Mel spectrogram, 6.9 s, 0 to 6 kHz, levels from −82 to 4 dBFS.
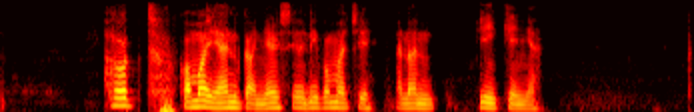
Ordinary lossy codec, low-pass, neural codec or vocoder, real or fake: none; 5.4 kHz; codec, 16 kHz in and 24 kHz out, 0.6 kbps, FocalCodec, streaming, 4096 codes; fake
